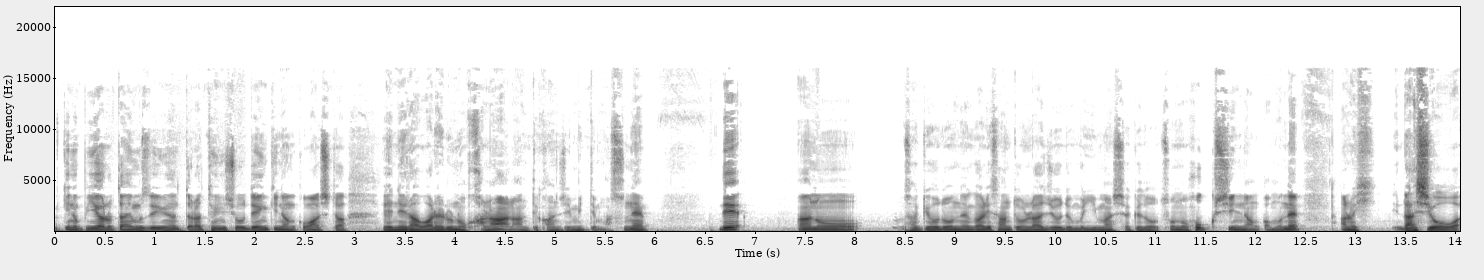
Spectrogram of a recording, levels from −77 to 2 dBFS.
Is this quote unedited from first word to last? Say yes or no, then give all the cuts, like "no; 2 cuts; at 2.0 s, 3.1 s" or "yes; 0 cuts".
yes; 0 cuts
